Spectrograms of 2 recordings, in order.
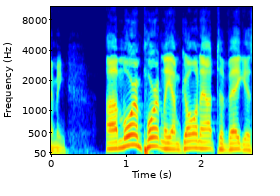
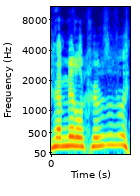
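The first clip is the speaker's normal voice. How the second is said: mumbled, pitched way up high; 9 semitones higher than usual. Retelling own unsure answer about a fight's weight class: imitating own mumbling. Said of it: "I mumbled".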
